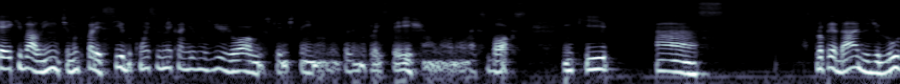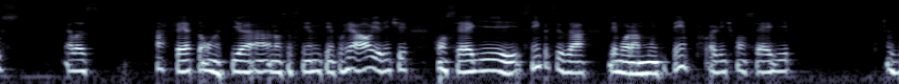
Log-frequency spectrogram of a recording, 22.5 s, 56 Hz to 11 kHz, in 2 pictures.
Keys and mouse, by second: 3.8 click, 7.1 click, 9.6 click, 11.6 click, 14.4 click.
